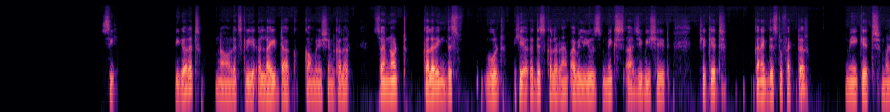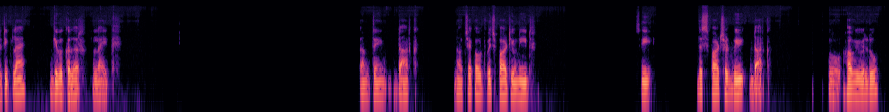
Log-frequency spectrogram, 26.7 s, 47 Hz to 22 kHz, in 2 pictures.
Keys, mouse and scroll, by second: 0.1 scroll down 3, 0.6-5.6 middle drag, 5.6-10.1 drag, 10.8-13.6 drag, 19.8-20.4 scroll up 3, 19.9-20.3 middle drag, 20.4-22.9 shift+middle drag, 22.9-25.9 drag.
